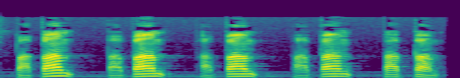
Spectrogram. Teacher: a popular type of meter with ten syllables per line and with every unstressed syllable followed by a stressed syllable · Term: iambic pentameter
